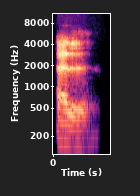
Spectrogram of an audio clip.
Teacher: Kalau kita sebut lam, al, ujung lidah naik ke atas, selangit atas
